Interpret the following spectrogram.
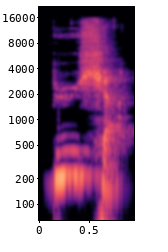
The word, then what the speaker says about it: Bücher: If it's preceded by an E, I, or an Umlaut, E, Ö, Ü, we pronounce it Sch, as in Bücher.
